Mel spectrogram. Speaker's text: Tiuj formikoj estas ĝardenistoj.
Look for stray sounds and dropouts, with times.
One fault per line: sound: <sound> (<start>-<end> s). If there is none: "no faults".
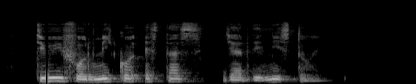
sound: dropout (0.5-0.5 s)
